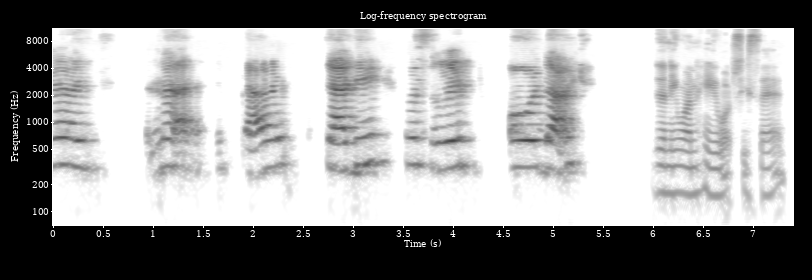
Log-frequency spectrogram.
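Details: Young girl with a DDX3X-related condition; childhood apraxia of speech with marked dysarthria.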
